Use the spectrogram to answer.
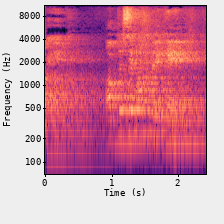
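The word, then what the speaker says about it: ङ: बोलते हैं, यानी कि बहुत से लोग इसका ड उच्चारण करते हैं, वो अशुद्ध उच्चारण माना जाता है। इसका शुद्ध उच्चारण रहेगा ंग, यानी क, ख, ख, ख, ंग, अर्थात ड इसका उच्चारण नहीं किया जाएगा।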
